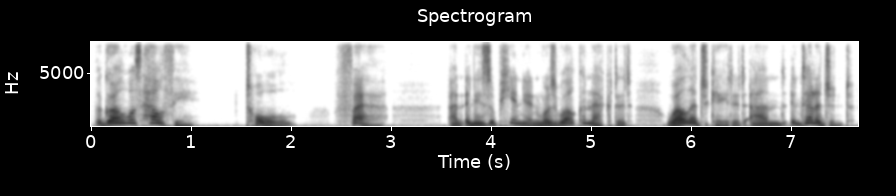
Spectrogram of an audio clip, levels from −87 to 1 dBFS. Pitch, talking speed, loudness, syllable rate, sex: 215 Hz, 135 wpm, -20 LUFS, 4.7 syllables/s, female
